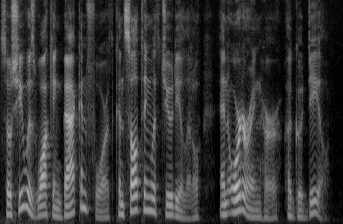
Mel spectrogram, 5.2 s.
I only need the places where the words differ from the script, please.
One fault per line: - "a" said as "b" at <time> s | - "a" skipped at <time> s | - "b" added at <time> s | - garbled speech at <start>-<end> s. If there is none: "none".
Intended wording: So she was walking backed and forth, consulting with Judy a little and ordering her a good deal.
- "backed" said as "back" at 0.9 s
